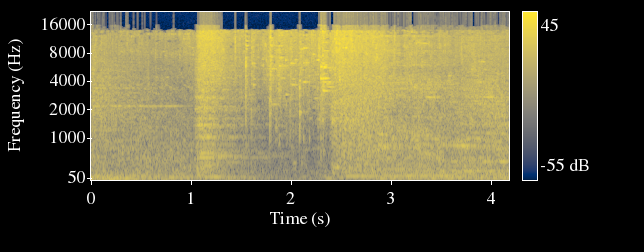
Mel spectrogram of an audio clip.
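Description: Glass-shattering sound effect over music: a crash of breaking glass about a second in, after which the music runs on loud over a deep steady drone.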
